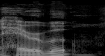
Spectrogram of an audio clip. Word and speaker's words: Haribo: a bag of uh what how do you pronounce it harabo yeah Haribo yeah Haribo mix and it had like the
